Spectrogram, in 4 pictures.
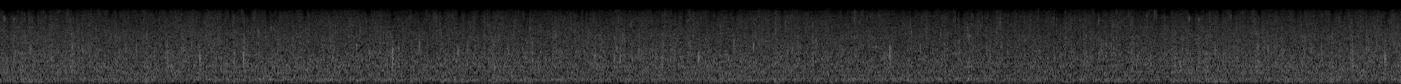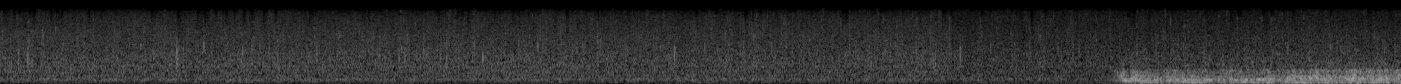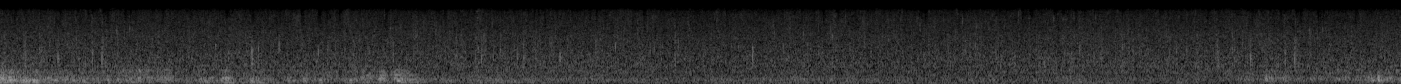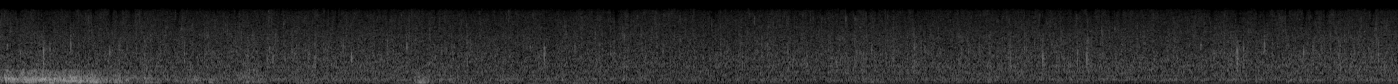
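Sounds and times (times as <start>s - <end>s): steady rain falling: 0.0s - 56.0s
low rumble of thunder: 25.2s - 33.0s, 40.5s - 44.1s.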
